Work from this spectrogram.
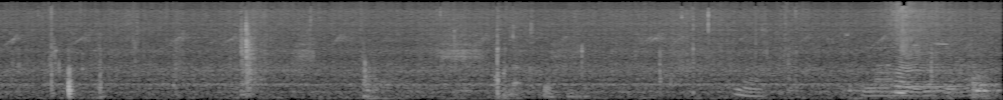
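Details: Bees hum during a honey harvest, a continuous even drone holding one pitch throughout. Occasional clicks, taps and faint distant voices sound in the background.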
